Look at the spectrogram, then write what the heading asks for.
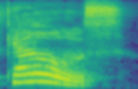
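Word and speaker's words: caos: says Kaos of course the way Kaos is pronounced in Spanish is cows and in English cows are those animals that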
